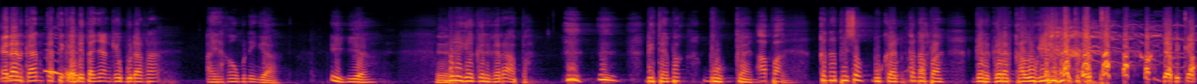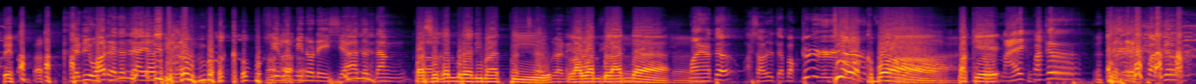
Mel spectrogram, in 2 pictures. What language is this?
Indonesian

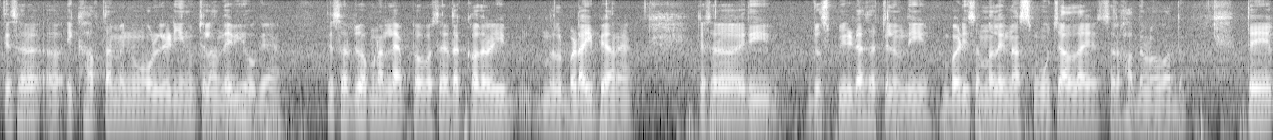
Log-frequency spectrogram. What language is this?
Punjabi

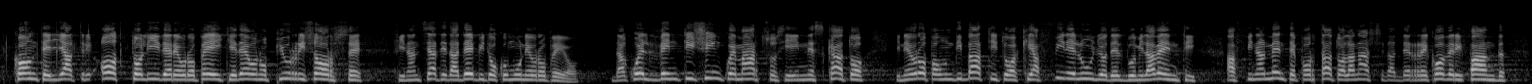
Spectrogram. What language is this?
Italian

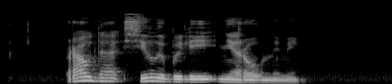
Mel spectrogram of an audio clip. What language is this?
Belarusian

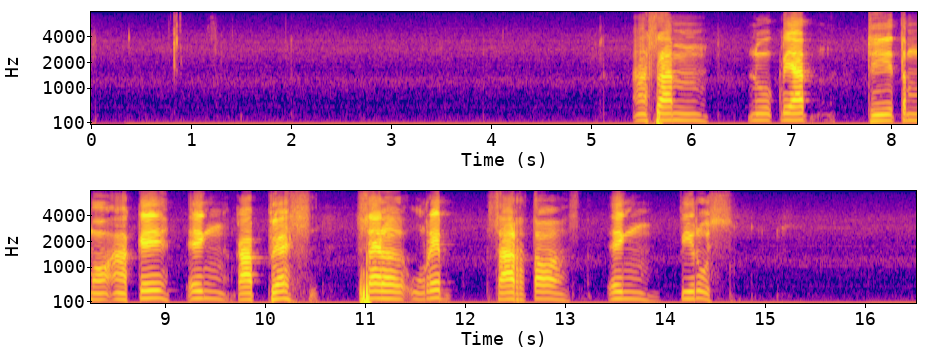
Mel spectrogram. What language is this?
Javanese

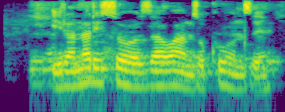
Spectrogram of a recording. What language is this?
Kinyarwanda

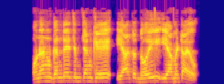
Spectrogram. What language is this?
Sindhi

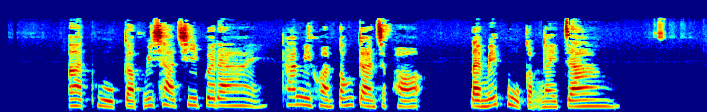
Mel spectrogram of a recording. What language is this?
Thai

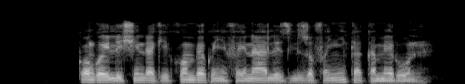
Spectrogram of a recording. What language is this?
Swahili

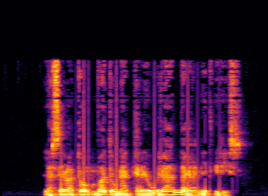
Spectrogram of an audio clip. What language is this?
Catalan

